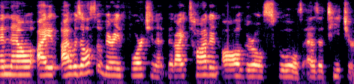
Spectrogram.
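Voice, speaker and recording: A woman with an unremarkable speaking voice, a moderate pace and ordinary pitch variation. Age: 60s. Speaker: retired teacher and author. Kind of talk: casual interview chat.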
